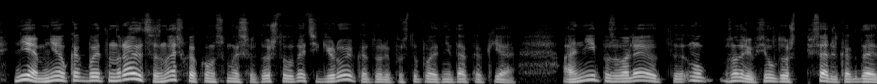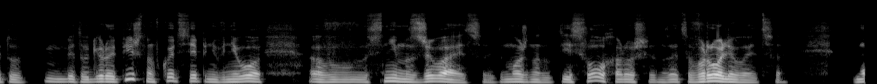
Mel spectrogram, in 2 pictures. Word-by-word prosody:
Не, 200 -4 +6
мне 175 +7 +3
как 185 -2 -1
бы 175 +2 +2
это 170 0 -2
нравится. 200 - +4
Знаешь 205 +10 +1
в - - -18
каком 135 -5 0
смысле? 125 -3 -5
То, 135 +4 -1
что 140 - -5
вот 130 - -3
эти 155 -5 -4
герои, 165 - +1
которые 120 - -4
поступают 115 +1 -4
не 120 -1 -4
так, 115 -1 -1
как 115 +1 -9
я, 105 -5 -3 0.4
они 170 - +1
позволяют, 145 -2 +1
э 120 -1 -4
Ну, 175 +2 -3
смотри, 155 -5 +2
в 105 - -10
силу 150 -2 -1
того 135 -1 +2
что - - -17
писатель, 120 -6 +2
когда 125 +2 +2
эту 110 -3 -2 0.2
м, 125 -3 -6
этого 115 -2 -2
героя 130 +1 +2
пишет, 235 - -2
он 125 - 0
в - - -24
какой-то 165 -4 -4
степени 135 -5 -3
в 110 - -7
него, 125 +1 +3 0.4
э, 120 - -7
в 110 0 -3
в - - -5
с 110 - -13
ним 140 -5 +1
сживается. 110 -4 +2
Это 100 +3 -14
можно, 115 -2 -2
вот 105 +3 -12
есть 115 -1 -2
слово 160 -1 0
хорошее- 115 -2 -4
называется 110 +1 -5
"вроливается". 110 -6 +5 0.6
На - - -2
125 Hz, 200 wpm, -23 LUFS, 115-150 Hz, 0.6 s, Не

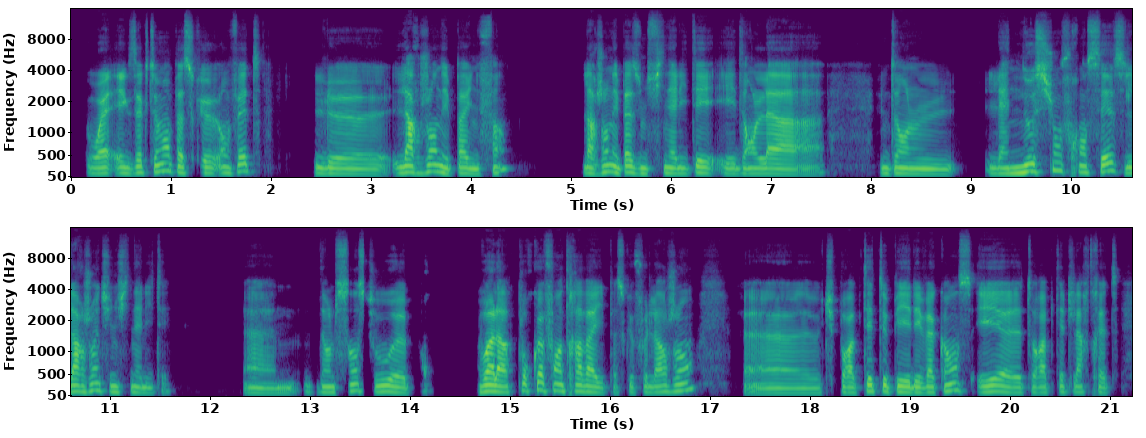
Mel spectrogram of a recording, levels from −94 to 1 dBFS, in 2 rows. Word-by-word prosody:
Ouais, 115 +1 +2
exactement, 130 +7 +1
parce 125 -3 +2
qu'en 120 0 -2
fait, 155 +5 -2 0.5
le 110 -3 -1
l'argent 135 +4 +3
n'est 120 -6 +2
pas 115 +2 0
une 105 -1 +1
fin. 125 - -5 0.7
L'argent 145 - +2
n'est 130 -5 +2
pas 135 - +4
une 115 - -1
finalité 115 +1 0
et 110 - -2
dans 110 +1 0
la 105 -2 +2 0.6
dans 115 0 +1
le 105 -2 -1 0.3
la 115 0 -1
notion 150 +8 +4
française, 145 +2 0
l'argent 130 +4 +2
est 150 -4 -3
une 120 -1 -2
finalité. 120 +3 -5 0.7
Hem, 105 -1 -6 0.2
dans 115 0 -1
le 115 - -2
sens 140 +4 0
où, 130 0 +2
heu, 110 -2 0
pour - - -19 0.5
voilà, 125 -3 +7
pourquoi 155 +3 0
il - - -6
faut 155 - -1
un - - +2
travail? 125 -5 +2
Parce 110 - -5
que 110 - -8
faut 115 +2 -7
de 115 - -4
l'argent. 140 - 0 0.5
Heu, 100 0 -4
tu - - -2
pourras 115 -2 +1
peut-être 135 +5 -1
te 135 - +1
payer 120 0 +2
des 115 - +2
vacances 135 +7 0
et 125 +3 +3
heu, 110 -3 +1
tu - - -10
auras 115 0 0
peut-être 120 +2 -8
la 120 - -1
retraite. 115 -2 -8
115 Hz, 170 wpm, -24 LUFS, 110-135 Hz, 0.7 s, voilà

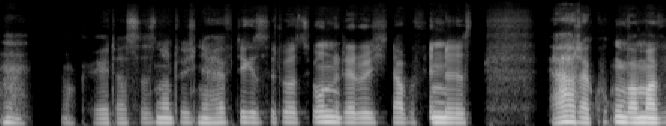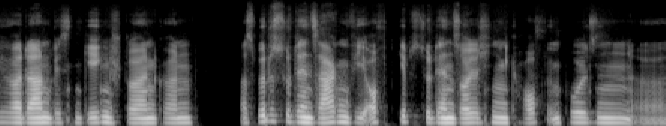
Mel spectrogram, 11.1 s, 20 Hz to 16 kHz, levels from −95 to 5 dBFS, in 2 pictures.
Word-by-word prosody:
Hm. 140 -3 -5 0.3
Okay, 130 0 -14
das 130 0 -14
ist 135 +1 -15
natürlich 140 0 -4
'ne 135 - -2
heftige 140 +1 -6
Situation, 145 +2 -3
in - - -1
der 140 0 -2
du 140 - -3
dich 140 0 -7
da 140 0 -4
befindest. 135 0 0 0.6
Ja, 155 +3 +5
da 140 -3 +1
gucken 155 0 +1
wir 140 -1 +6
mal, 135 -1 +7
wie 145 0 -11
wir 140 0 +2
da 140 0 +6
'n 140 0 +5
bisschen 135 +1 -11
gegensteuern 135 -1 0
können. 135 +1 -2 0.4
Was 140 +2 -13
würdest 170 0 -3
du - - -4
denn 150 -2 +5
sagen, 140 +2 +1
wie 135 - -4
oft 145 +1 -4
gibst 165 0 -10
du - - -1
denn 135 0 +5
solchen 135 +1 0
Kaufimpulsen, 135 0 -3
äh, 65 -4 -13
140 Hz, 210 wpm, -22 LUFS, 135-145 Hz, 0.6 s, mal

